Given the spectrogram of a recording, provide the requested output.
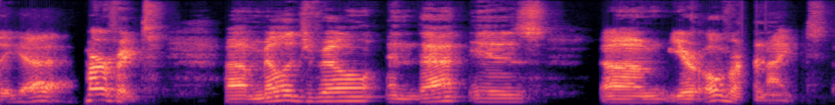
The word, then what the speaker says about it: Milledgeville: That's Milledgeville. You got it. Perfect. Milledgeville, and that is your overnight town as well.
